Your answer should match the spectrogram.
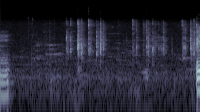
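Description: Computer keyboard keys being pressed in two quick runs of clicks, one a little over a second in and another near the end.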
